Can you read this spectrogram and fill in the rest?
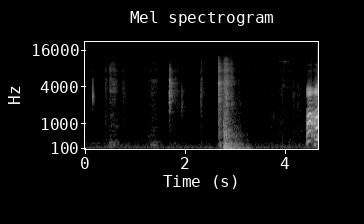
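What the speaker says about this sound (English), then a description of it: "Close the door." Car door shutting, one sharp close thunk after a few faint rustles and small clicks in a quiet interior, with another short knock at the end.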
